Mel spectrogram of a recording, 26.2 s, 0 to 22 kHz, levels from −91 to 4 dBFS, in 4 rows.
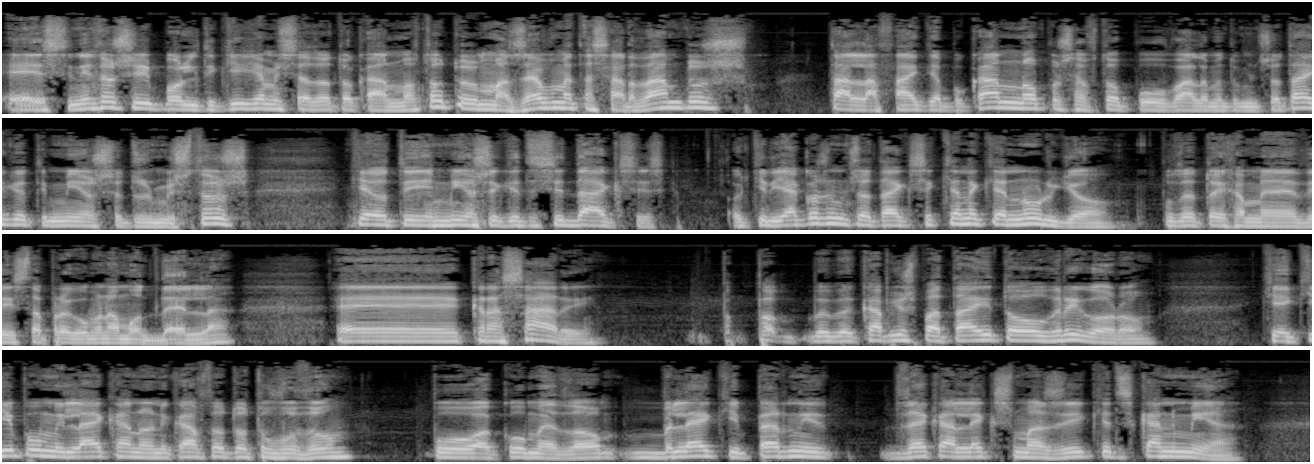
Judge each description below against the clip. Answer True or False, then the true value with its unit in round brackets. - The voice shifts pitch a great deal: False (4.5 semitones)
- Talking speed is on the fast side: True (175 wpm)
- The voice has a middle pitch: False (125 Hz)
